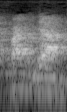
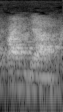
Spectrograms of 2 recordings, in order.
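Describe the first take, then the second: Both takes have the same delivery.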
